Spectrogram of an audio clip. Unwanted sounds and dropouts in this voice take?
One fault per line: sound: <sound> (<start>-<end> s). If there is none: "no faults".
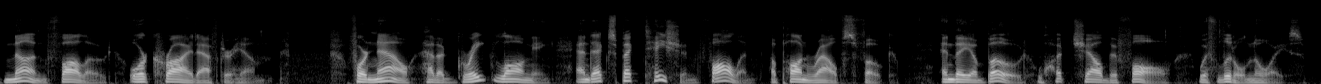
no faults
